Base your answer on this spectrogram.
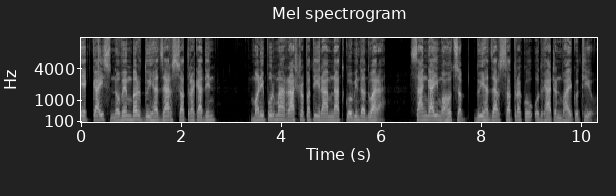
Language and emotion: Nepali, neutral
